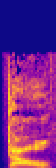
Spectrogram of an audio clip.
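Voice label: "gau", Cantonese, mid rising tone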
